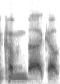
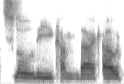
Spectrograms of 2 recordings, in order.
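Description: First: Said in the usual way. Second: Slow. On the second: Shown as a demonstration.

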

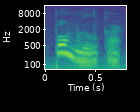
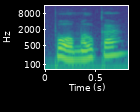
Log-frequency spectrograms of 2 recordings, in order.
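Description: First: ПоМИлка, stress on MY; stress on second syllable. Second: ПОмилка, stress on PO, rising end; stress on first syllable. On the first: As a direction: hit the middle syllable of поМИлка. (наголос на другий склад: поМИлка) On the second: (наголос на перший склад: ПОмилка) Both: Shown as a demonstration. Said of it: "подвійним наголосом".

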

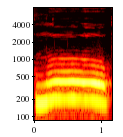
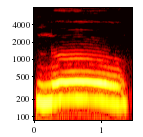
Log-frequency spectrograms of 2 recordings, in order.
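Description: First: Long, deep cow moo; really deep moo. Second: Sustained low cow moo; really low moo. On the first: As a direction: moo low like a farm cow. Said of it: "it's really deep". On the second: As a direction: hold a deep, even moo. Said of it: "moo really low". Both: Shown as a demonstration.

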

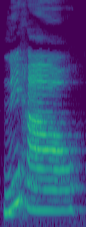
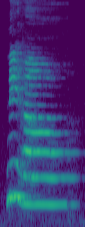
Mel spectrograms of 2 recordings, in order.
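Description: First: Higher, louder hello; called greeting. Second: High, held, drawn-out hello; echoed greeting. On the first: A neighbour greets the passers-by, lifted and louder. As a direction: call the hello out brightly. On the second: Greeting returned after the dog barks, high and held. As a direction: keep it high to the end. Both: Acted.

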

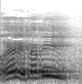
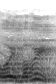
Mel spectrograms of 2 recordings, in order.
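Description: First: Hard insulting call. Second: Said in the usual way. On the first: Shown as a demonstration. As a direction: bark "Hei, babi" like an insult. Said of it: "tak boleh sebut lembut-lembut". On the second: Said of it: "Dia sebut".

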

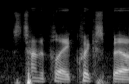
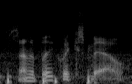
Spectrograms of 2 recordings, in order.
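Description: First: Said in the usual way. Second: Very soft, low aside; quiet, lowered repeat to yourself; hushed. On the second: Acted. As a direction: say it low and under your voice. Repeat of the line, much softer.

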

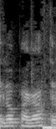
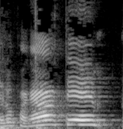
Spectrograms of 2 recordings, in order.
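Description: First: Said in the usual way. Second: Slow, drawn-out "l'ho pagate" with "pagate" stressed. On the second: Shown as a demonstration. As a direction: spell out "pagate" slowly and clearly.

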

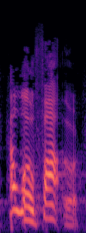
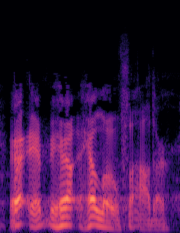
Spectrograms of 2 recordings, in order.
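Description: First: Much higher, louder youthful greeting; Jacob's own voice. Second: Fake Esau voice. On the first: Acted. Jacob greets his father in his natural voice, high and bright. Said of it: "instead of talking in your Jacob voice". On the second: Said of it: "talk in an Esau voice".

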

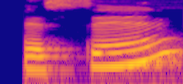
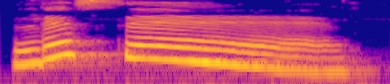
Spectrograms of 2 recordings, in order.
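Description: First: Put-on listen, rising for children to repeat; listen with rising tune. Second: "listen" stretched and gliding down; listen, long falling model for children; listen drawn out, falling. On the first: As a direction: end listen on a rise. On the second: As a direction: stretch the end of listen downward. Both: Shown as a demonstration. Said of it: "So say it with me".

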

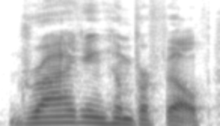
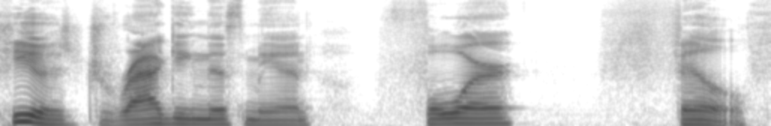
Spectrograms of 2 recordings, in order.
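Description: First: Said in the usual way. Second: "for" and "filth" each set apart by a pause; emphatic pauses. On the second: Real, not acted. Book vlogger savouring Robin's takedown, dramatic pauses before "filth". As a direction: break it up: dragging this man... FOR... FILTH.

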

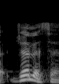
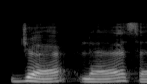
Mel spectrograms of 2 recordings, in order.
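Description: First: Said in the usual way. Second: One short syllable at a time, with pauses; broken into syllables. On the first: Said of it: "أقطع الكلمة". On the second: Shown as a demonstration. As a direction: separate each syllable for a learner to copy. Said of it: "أقطع الكلمة إلى مقاطع قصيرة". (تقطيع الكلمة مقطعًا مقطعًا بوقفات)

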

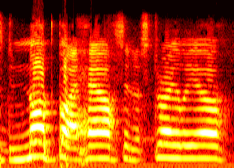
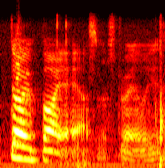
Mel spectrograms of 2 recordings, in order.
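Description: First: "Do not" spelled out firmly and louder; emphatic warning. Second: Said in the usual way. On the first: Real, not acted. Advising against Australian houses, emphatic "Do not". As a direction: hit "not" hard, loud firm advice.

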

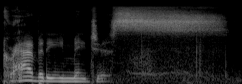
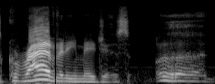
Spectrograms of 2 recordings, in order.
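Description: First: Very slow, softer, long hissed ending; drawn-out sibilant grumble; glaring hiss. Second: Loud, slow disgusted complaint; irritated, emphatic grousing; glaring grumble. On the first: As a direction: draw out the final S in disdain. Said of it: "he would be like". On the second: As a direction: say it with a glare and an ugh. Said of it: "Ugoth kinda glares". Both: Acted.

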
